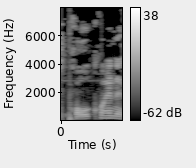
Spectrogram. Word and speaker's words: Poliquin: Charles Poliquin. It's or Poliquin, depending on how you say it.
